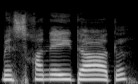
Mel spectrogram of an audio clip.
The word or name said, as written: mesaqaneita'tl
